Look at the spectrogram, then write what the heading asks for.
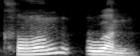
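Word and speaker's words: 공원: খং উয়ান উচ্চারণটা হবে খং উয়ান, খং ওয়ান পার্ক, খং ওয়ান পার্ক।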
